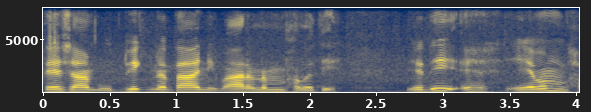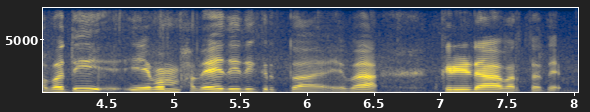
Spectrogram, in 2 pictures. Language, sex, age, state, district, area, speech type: Sanskrit, male, 18-30, Karnataka, Tumkur, urban, spontaneous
